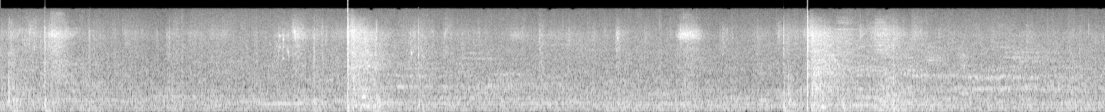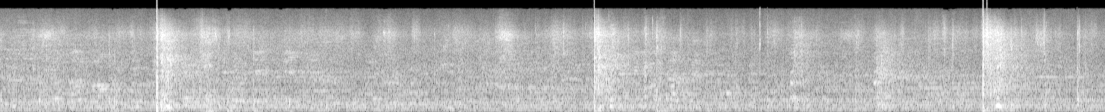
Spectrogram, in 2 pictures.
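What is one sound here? Feet shuffle and thud on a padded mat.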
